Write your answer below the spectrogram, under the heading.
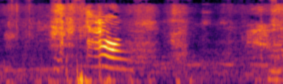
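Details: Angry house cat in attack mode gives one short, rising-falling meow amid rustling and handling noise indoors, with muffled human voice nearby.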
